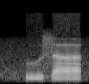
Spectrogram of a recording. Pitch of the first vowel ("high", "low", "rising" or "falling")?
low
